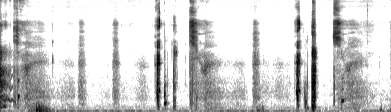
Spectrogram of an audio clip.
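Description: Several short, muffled bursts with quick breaths in between: quiet, stifled sneezes held back to soften the noise.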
